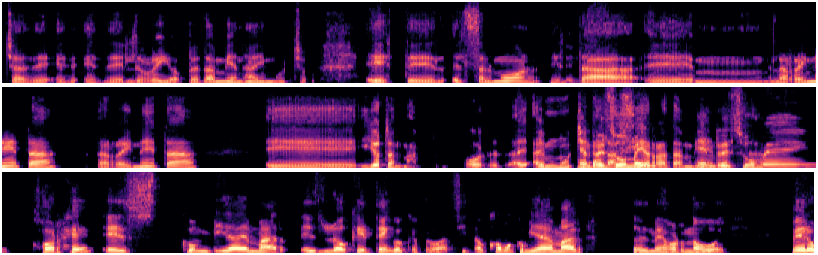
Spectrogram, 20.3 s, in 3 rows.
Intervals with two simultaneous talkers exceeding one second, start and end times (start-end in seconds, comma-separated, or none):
11.6-13.2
